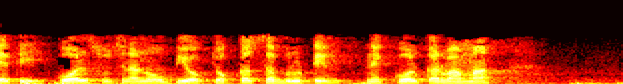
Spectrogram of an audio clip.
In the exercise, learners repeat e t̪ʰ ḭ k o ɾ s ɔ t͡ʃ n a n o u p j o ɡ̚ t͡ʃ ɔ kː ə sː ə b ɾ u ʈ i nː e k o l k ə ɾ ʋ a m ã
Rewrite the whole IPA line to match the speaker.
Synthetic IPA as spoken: e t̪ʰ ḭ k o l s u t͡ʃ n a n o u p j o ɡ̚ t͡ʃ ɔ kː ə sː ə b ɾ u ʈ i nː e k o l k ə ɾ ʋ a m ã

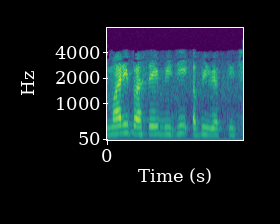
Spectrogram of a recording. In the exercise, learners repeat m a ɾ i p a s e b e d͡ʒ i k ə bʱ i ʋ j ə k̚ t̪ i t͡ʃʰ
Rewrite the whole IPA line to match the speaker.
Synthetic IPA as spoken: m a ɾ i p a s e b i d͡ʒ i ʔ ə bʱ i ʋ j ə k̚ t̪ i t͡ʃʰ

